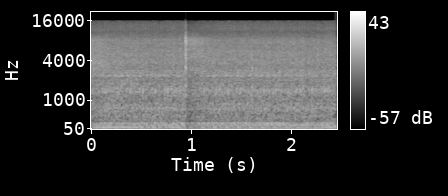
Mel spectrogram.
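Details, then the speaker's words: Wrecked 2018 Audi S3 8V 2.0 with front-end and engine damage, first start after crash, no dash lights; uneven lumpy idle pulse like a missing cylinder; owners suspect plastic inside or broken throttle body; rough idle with misfire. "there's some bad noises let everyone any lights on the dash there's no lights at all no no no we've got some bad noises potential plastic in there possibly"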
